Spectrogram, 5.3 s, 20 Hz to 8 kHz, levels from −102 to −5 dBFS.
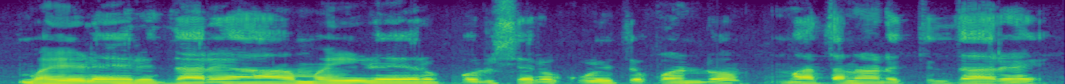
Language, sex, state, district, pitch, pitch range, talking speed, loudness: Kannada, male, Karnataka, Koppal, 120 Hz, 115-125 Hz, 70 wpm, -15 LUFS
